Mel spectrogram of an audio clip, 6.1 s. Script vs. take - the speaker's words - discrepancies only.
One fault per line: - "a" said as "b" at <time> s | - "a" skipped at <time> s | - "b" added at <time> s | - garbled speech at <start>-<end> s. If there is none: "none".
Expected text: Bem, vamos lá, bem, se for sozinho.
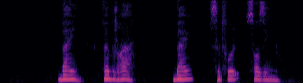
none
